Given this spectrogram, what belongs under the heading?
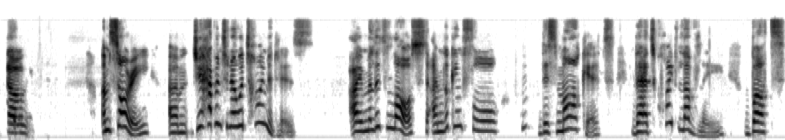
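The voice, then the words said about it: Put-on British accent. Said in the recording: “strictly a British accent. So all right, let me try. I apologize ... I apologize to all of your British listeners.”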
